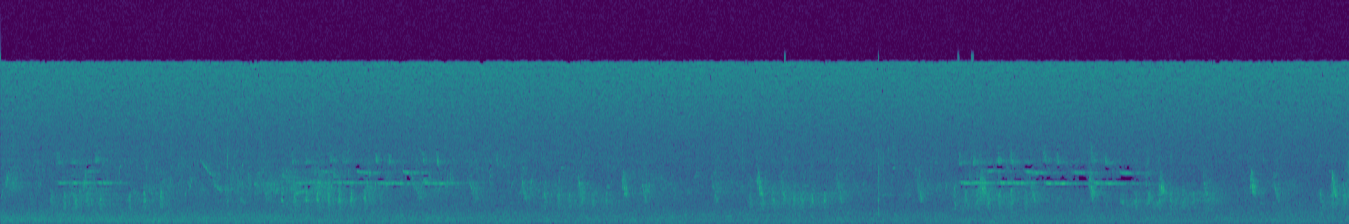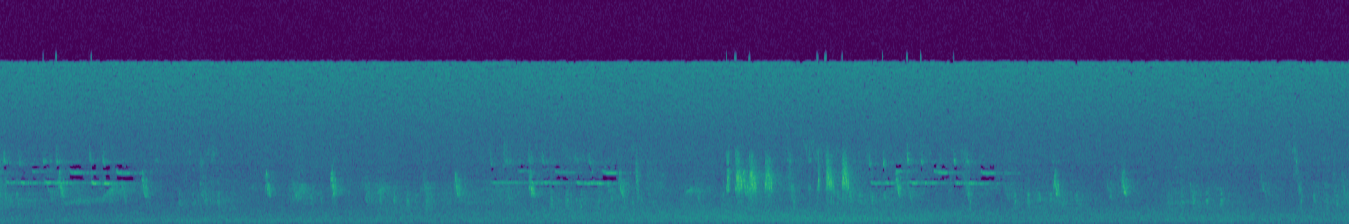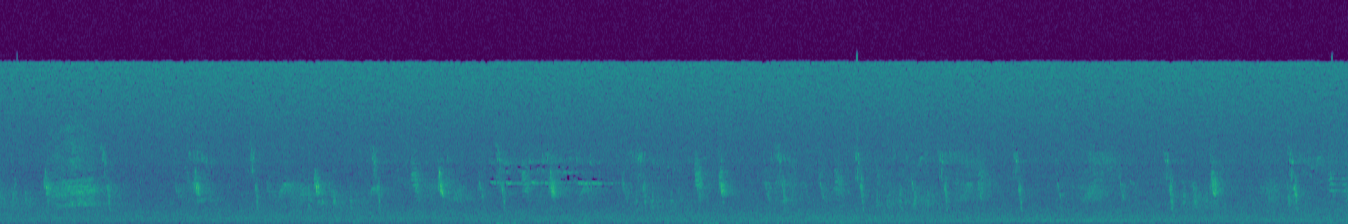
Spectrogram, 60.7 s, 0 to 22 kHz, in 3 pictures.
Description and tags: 20080528.forest.wind.blackbird
Spring pine forest ambiance, with birds (Great-Tit, Blackbird and Azure-winged Magpie) and wind on trees. except for the Great Tit this perspective of the forest is not joyful. Actually it may sound even sinister as the Blackbird is making the characteristic 'questioning' call only, and the Magpie sounds quite threatening too. Makes you remember there is life, but also death going on there. Sennheiser MKH30+MKH60 into Shure FP24 and Edirol R09 recorder. Recorded near Hinojos, S Pain (involuntary yet meaningful typo I did!) around 11AM under a partly overcast sky and with a temperature low for this site (around 19C)
spring, field-recording, nature, blackbird, forest, great-tit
